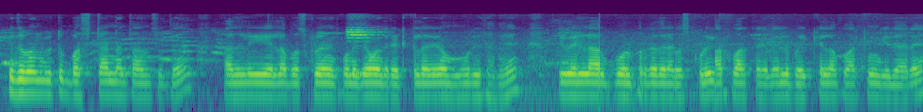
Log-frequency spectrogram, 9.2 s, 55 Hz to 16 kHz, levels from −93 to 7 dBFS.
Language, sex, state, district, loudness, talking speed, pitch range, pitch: Kannada, male, Karnataka, Gulbarga, -18 LUFS, 150 wpm, 120-125 Hz, 125 Hz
